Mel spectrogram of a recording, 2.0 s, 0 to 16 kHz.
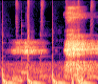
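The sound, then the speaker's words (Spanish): Heavy, rapid panting breaths, each one rushing in and out in a steady rhythm with faint thudding steps underneath, from someone out of breath while walking for exercise, about 1.46 miles into the walk. “que me falta aire, que estoy jadeando, que estoy respirando duro, es que estoy caminando.”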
